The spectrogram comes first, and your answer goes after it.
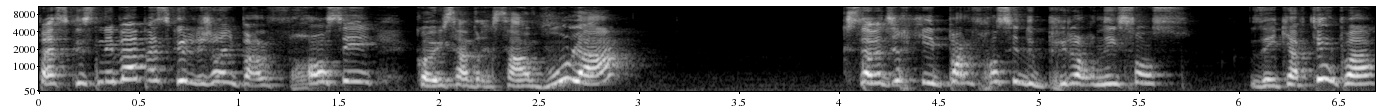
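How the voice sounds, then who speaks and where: The speech runs at a very fast pace. Long pauses come often. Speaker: social media creator. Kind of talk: casual vlog rant. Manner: animated.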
